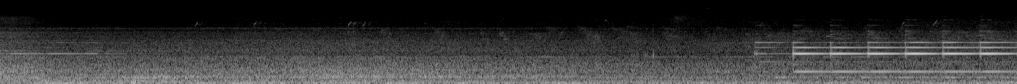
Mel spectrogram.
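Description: Steady rumble of a passing freight train slowly fading. About eight seconds in, a railroad grade-crossing bell starts ringing at about two strikes a second and becomes the loudest sound.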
